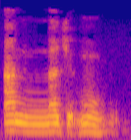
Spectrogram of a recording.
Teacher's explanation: Kemudian ketika alif lam masuk pada isim ini, ya, huruf lam pada alif lam itu tidak dibaca dengan jelas, tetapi dia masuk pada huruf sesudahnya. Jadi An-Najmu, bukan Al-Najmu, tapi An-Najmu.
